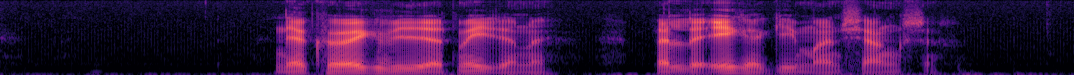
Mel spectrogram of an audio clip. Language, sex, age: Danish, male, 33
